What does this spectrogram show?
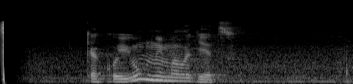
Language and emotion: Russian, positive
